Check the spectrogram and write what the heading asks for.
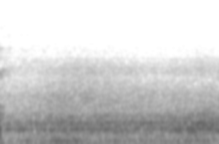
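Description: Steady mechanical hum of rooftop air-conditioning units running, with a faint constant tone over a low rumble.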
